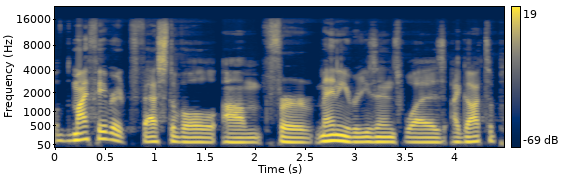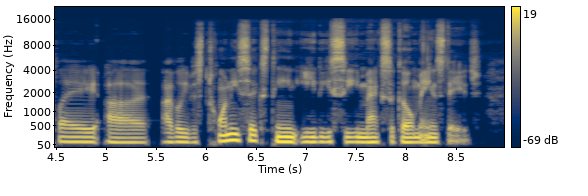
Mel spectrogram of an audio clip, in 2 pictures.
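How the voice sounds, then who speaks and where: With a Canadian accent, a man with an ordinary speaking voice and a fairly low pitch speaks fairly slowly with fairly even intonation, in a dry, close recording with no echo. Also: very clean recording, silent background. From Canadian prairies. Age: 20s. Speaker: dance music artist. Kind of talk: casual interview chat.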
